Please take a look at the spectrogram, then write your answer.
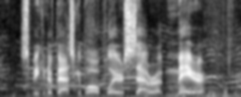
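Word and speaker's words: Maher: I pronounced it Mar throughout most of her first year of varsity basketball. She was too polite to tell me. Her parents finally did. It's Mayer.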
